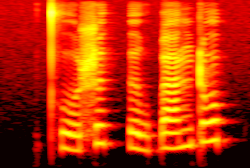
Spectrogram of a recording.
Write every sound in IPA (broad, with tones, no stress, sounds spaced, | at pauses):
t̪ʰ o˨˩˨ ʂ ə˦˥ k̚ ʔ ə˨˩ w ɓ a˧˥ ŋ ʈ ɔ˦˥ p̚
